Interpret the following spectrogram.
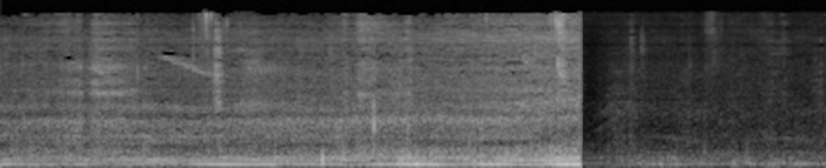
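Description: A motor vehicle's engine running close by with a steady low hum, growing louder over about four seconds, then cutting off suddenly; fainter street sound follows.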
